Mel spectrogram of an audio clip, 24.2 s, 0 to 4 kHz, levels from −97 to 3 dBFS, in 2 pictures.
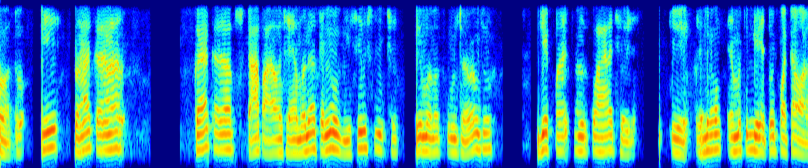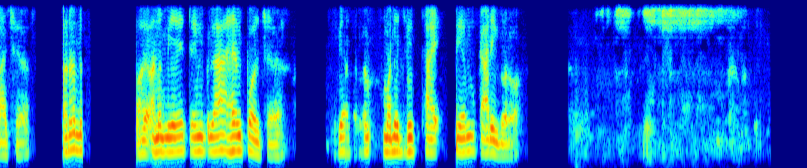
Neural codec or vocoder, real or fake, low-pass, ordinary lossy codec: codec, 16 kHz, 2 kbps, FreqCodec, larger model; fake; 3.6 kHz; none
